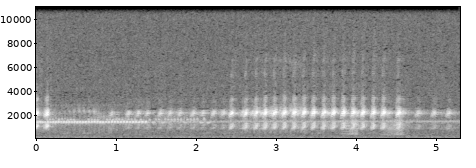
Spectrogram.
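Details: Mid-April night at a pond in north-east Italy: a mole cricket's steady trill gives way to a tree frog's quick, rhythmic series of rasping croaks, about four per second.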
